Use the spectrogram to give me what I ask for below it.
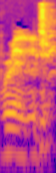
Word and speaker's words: Roode: No, it's Rude. It's like, oh shit, I've been saying it wrong.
